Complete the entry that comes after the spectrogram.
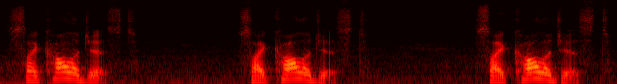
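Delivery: psychologist starting with s, slow; silent p. Shown as a demonstration. Teacher slowly models psychologist with silent p. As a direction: skip the p in psychologist. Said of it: "Nem sempre as consoantes".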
